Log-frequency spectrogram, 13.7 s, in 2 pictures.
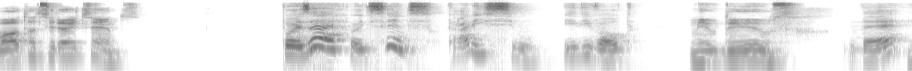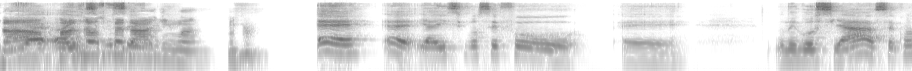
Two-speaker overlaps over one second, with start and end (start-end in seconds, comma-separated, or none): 6.8-8.0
